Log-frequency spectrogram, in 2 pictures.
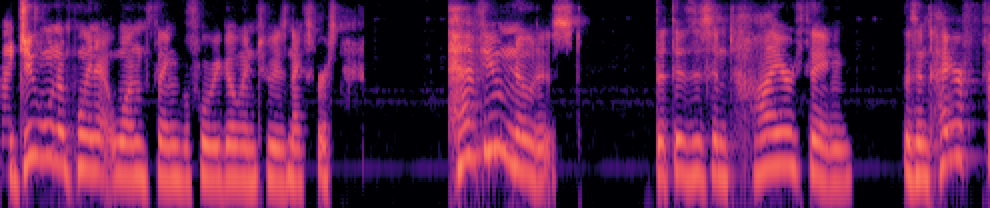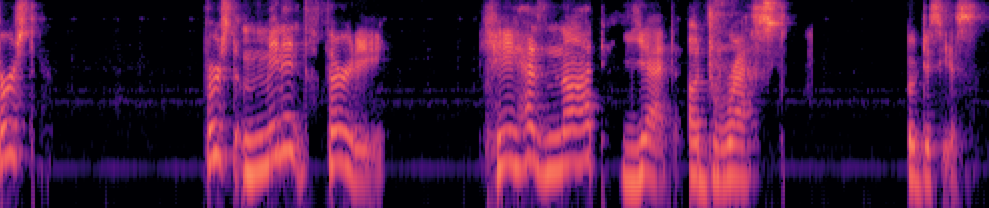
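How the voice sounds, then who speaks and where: A man's voice: sits high, animated, unhurried, long pauses. A man co-hosting a reaction video, casually analysing a song and joking with his audience. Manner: chatty, jokey, points things out to the audience.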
